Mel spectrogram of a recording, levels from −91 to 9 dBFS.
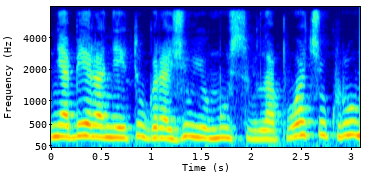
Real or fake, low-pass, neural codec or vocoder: fake; 7.2 kHz; vocoder, 44.1 kHz, 128 mel bands every 512 samples, BigVGAN v2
